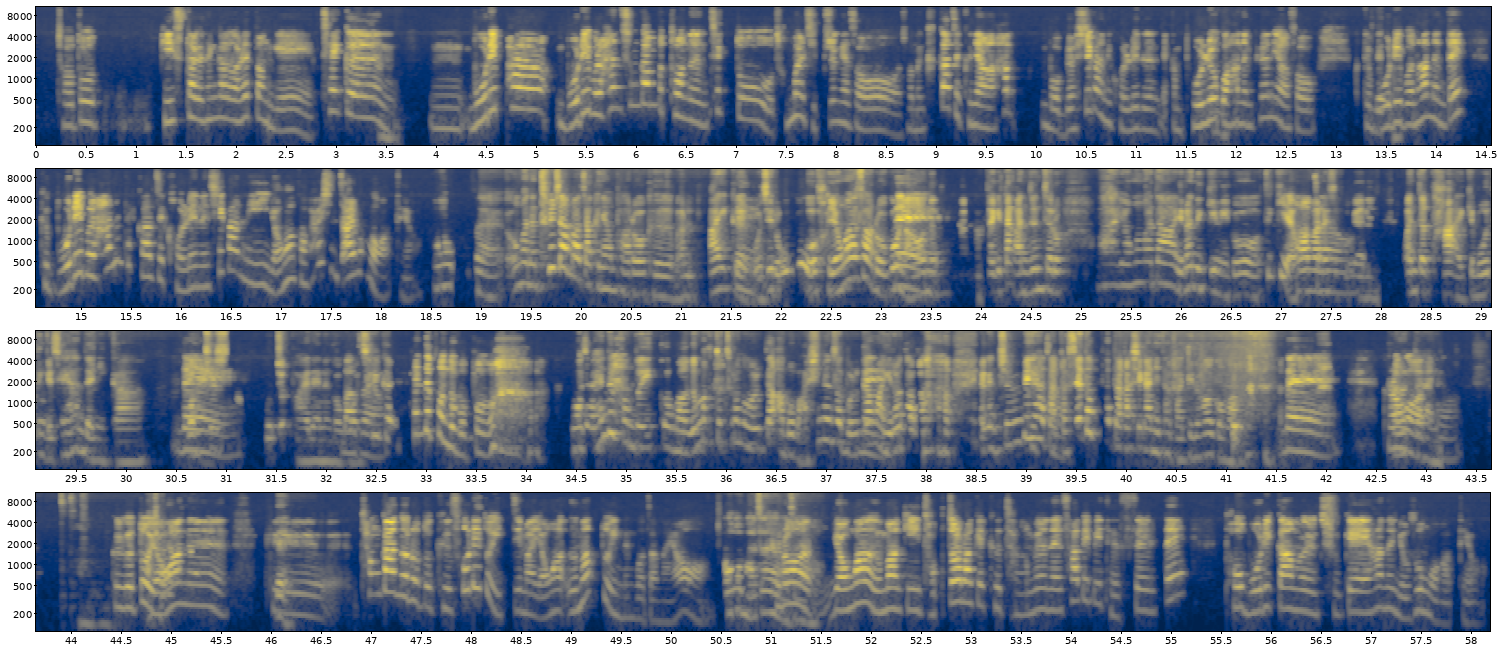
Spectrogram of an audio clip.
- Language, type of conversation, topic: Korean, unstructured, 책과 영화 중 어떤 매체로 이야기를 즐기시나요?
- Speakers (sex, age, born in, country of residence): female, 25-29, South Korea, United States; female, 35-39, South Korea, Sweden
- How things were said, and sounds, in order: distorted speech; tapping; laughing while speaking: "로고"; laugh; other background noise; laughing while speaking: "이러다가"; laugh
